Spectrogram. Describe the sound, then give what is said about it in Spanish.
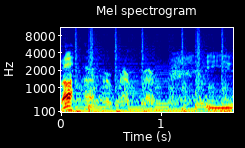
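A person imitates a dog barking, letting out a quick series of loud, voiced woofs in rapid succession. “que dice que le saluda a su perro, pues los lo saludamos también”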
